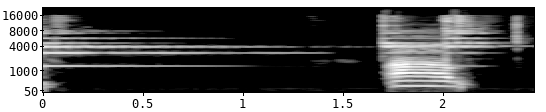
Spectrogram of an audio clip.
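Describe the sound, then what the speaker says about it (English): A brass bell is struck and rings with a bright, sustained metallic tone that decays slowly, then is rung again near the end with a sharp, loud ding and shimmering overtones. "This is a brass bell, and it has a nice ring."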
